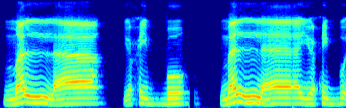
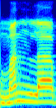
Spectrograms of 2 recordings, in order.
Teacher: এই জন্য এই নুনের উচ্চারণ আসবে না, যেমন মিম লাম জবর মাল, এই নুনের আর উচ্চারণ আসছে না। আমরা পড়েছিলাম কি যে এই সাকিন আর তাজদিদ একসাথে আসলে তখন ওই সাকিনটা উচ্চারণ আসে না।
